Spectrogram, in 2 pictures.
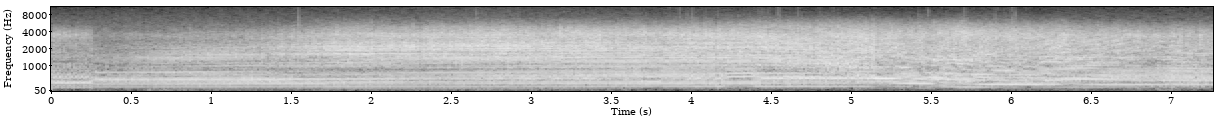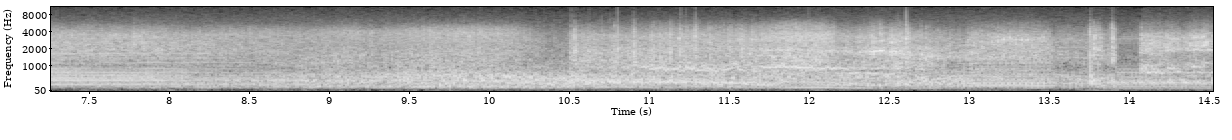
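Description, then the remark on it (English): A car engine roars loudly and continuously as the vehicle speeds along to keep ahead of pursuing revenue agents, its pitch climbing and shifting through gear changes, with road rumble and no voices. “Mind if I keep ahead of them? Think you can? I can sure try.”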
